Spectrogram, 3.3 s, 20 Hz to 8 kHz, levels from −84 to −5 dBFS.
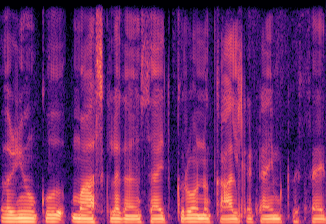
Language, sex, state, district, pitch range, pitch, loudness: Garhwali, male, Uttarakhand, Uttarkashi, 110-120 Hz, 115 Hz, -17 LUFS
